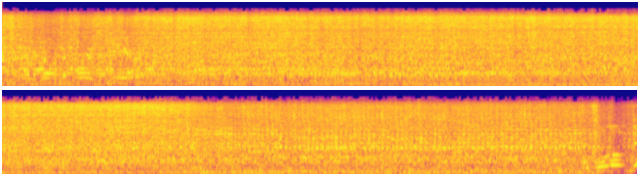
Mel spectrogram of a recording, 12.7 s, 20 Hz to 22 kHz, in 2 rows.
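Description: A 1924 Ford Model T engine runs loudly and continuously with a rough, vibrating low rumble, its speed shifting slightly as it slows, while someone talks over the noise.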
